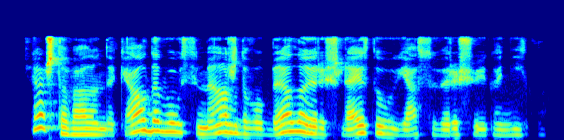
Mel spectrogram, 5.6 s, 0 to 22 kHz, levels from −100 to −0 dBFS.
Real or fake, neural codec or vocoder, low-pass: real; none; 7.2 kHz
